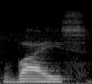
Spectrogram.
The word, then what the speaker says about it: weiß: So basically here it says ich weiß nicht. Now the E and the I always sound like I.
